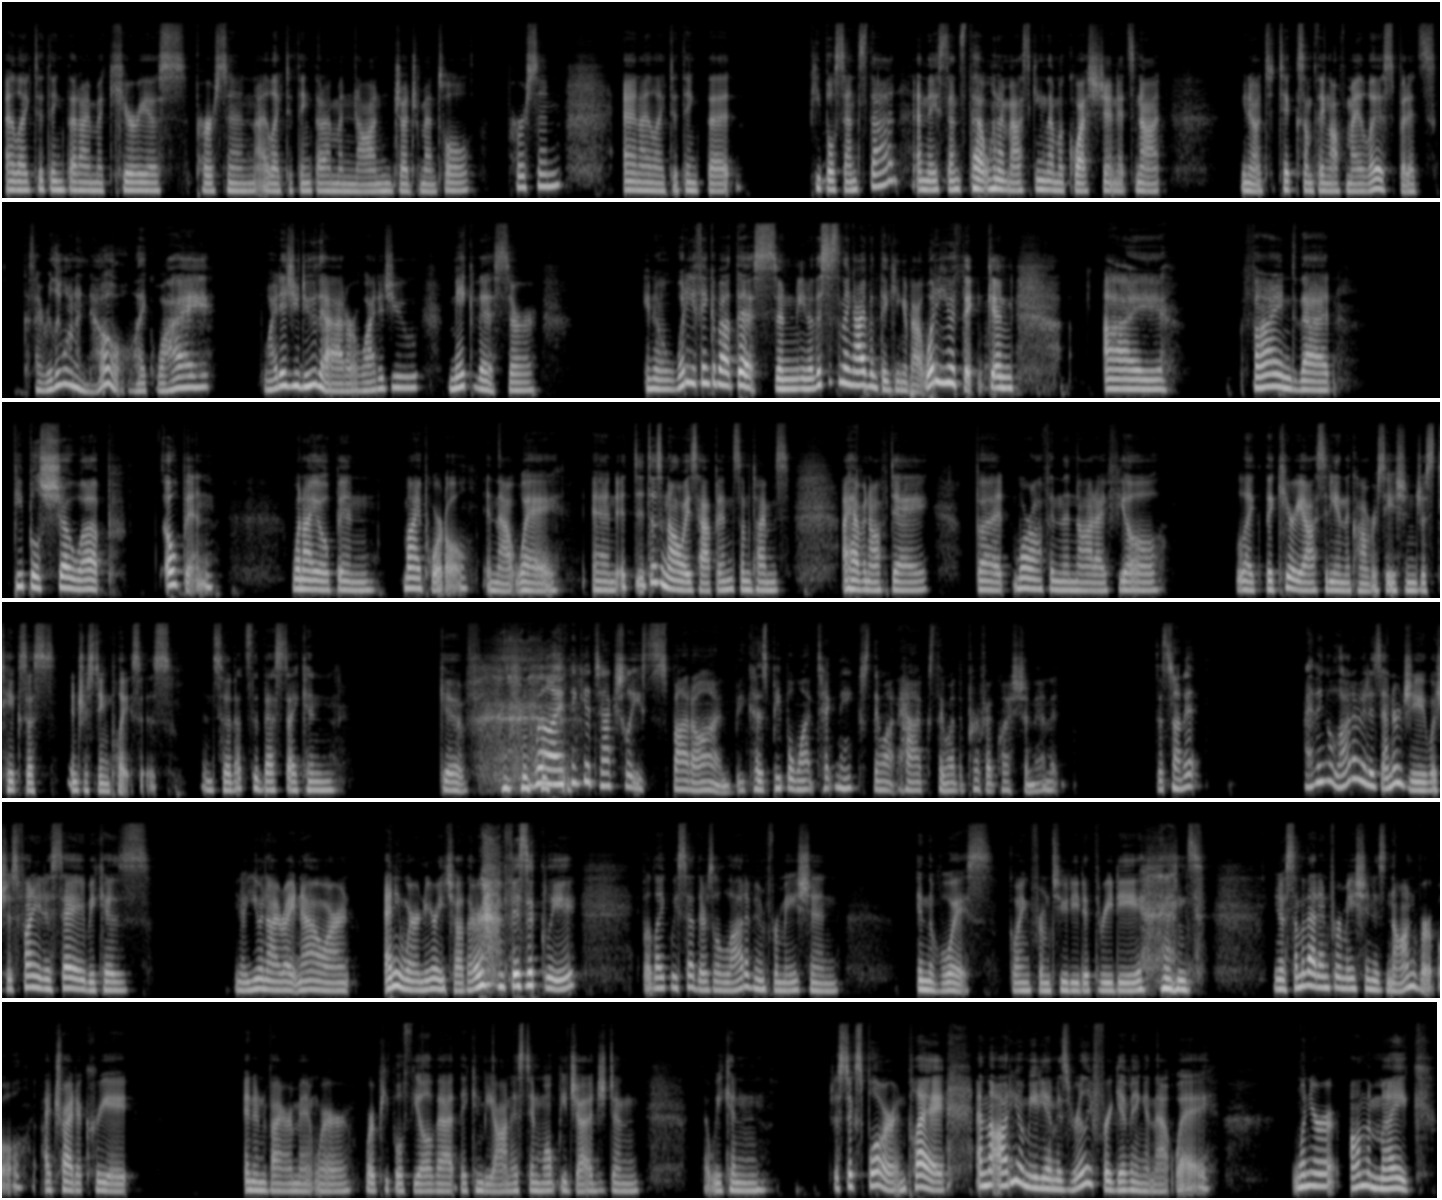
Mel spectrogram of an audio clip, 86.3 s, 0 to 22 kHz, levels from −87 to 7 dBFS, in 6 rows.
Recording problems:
none

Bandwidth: 14 kHz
